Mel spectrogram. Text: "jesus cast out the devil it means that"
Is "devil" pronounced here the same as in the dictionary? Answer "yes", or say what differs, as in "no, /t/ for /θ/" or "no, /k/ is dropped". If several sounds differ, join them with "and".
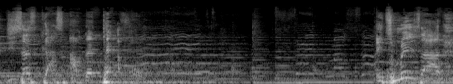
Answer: no, /p/ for /v/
